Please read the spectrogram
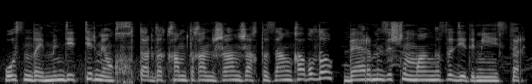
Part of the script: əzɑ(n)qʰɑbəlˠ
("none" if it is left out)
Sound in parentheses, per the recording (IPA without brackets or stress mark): ɴ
